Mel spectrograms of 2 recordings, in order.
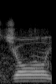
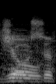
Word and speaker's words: Joel: That's why when you pronounce Joel, you have to make sure and swallow the L. Yeah, otherwise it comes out Joel.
